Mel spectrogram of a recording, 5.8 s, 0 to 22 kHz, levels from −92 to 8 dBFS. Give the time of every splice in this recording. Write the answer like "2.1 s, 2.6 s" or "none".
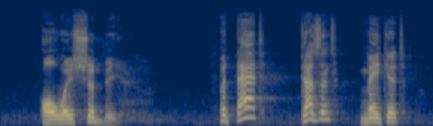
2.8 s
